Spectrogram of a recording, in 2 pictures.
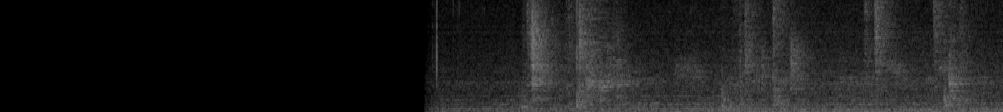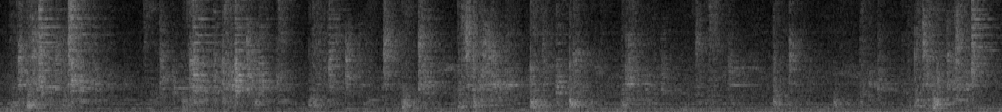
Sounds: dishes, pots and pans, eating with cutlery, Cutlery

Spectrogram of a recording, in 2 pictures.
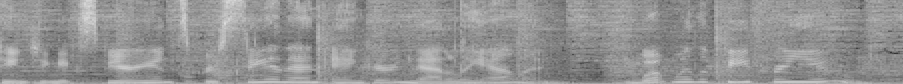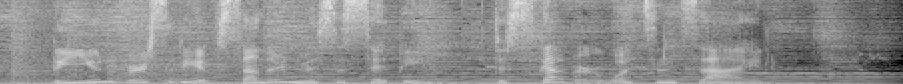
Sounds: Speech, Music

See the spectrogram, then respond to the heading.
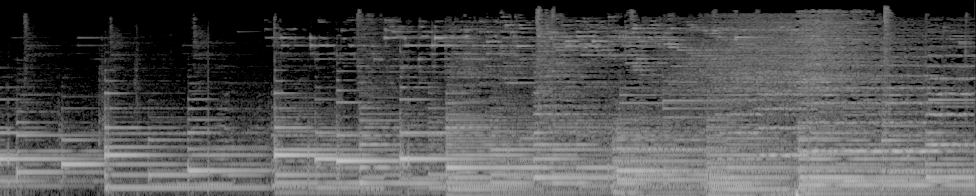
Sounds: Jingle bell, Music

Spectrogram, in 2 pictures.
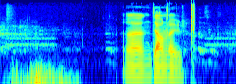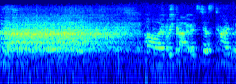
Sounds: Speech

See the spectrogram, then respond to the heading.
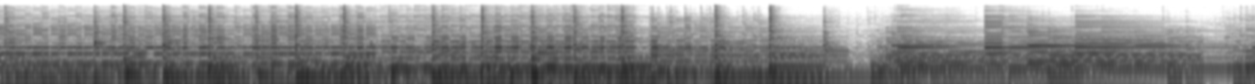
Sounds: Plucked string instrument, Musical instrument, Acoustic guitar, Music, Guitar

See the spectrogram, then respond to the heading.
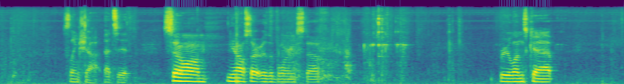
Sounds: Speech

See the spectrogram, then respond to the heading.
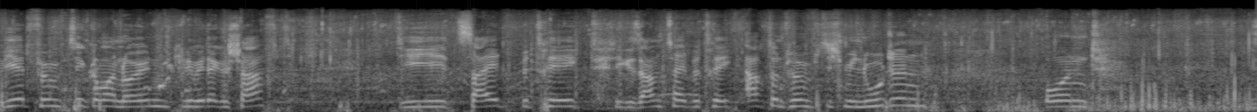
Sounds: Speech, outside, rural or natural, Run

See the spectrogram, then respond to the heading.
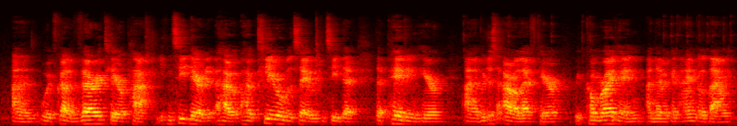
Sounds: Speech

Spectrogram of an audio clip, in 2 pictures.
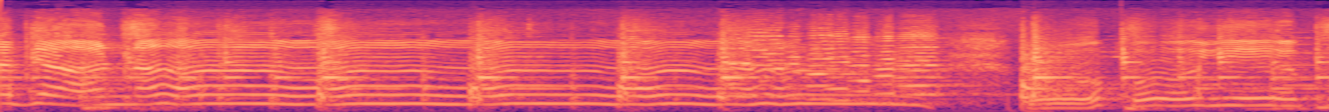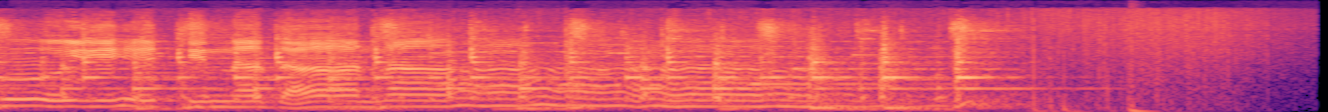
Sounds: Music

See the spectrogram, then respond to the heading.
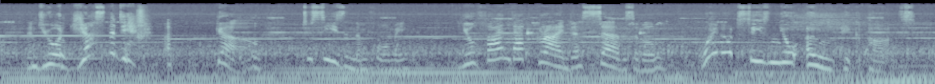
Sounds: Music, Speech

